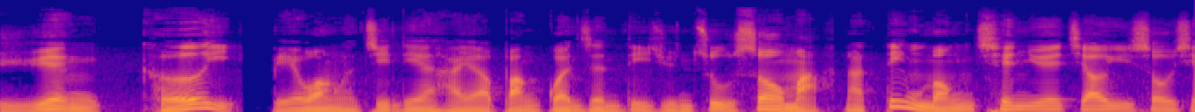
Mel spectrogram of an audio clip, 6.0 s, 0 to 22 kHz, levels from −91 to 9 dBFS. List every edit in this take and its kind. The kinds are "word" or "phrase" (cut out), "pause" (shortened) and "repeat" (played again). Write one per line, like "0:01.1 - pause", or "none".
0:01.2 - pause
0:04.2 - pause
